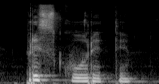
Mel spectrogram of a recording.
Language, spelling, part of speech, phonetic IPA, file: Ukrainian, прискорити, verb, [preˈskɔrete], Uk-прискорити.ogg
- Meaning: to accelerate, to speed up, to hasten, to quicken (cause to go faster)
